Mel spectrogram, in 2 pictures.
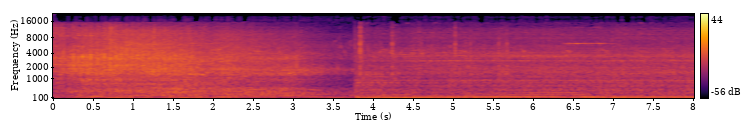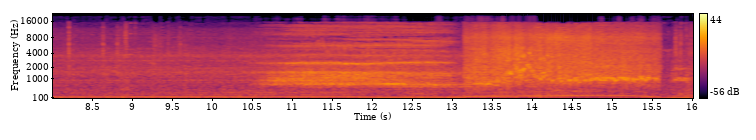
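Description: A car engine starts up and pulls away loudly, a steady low engine drone with a rising note as it drives off, tyres scuffing, in a Hindi horror film scene, no talk.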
